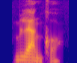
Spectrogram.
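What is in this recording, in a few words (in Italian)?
"bianco", italiano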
